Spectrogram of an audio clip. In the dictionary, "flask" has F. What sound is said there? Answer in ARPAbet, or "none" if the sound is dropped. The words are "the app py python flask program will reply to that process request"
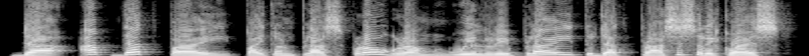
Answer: P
